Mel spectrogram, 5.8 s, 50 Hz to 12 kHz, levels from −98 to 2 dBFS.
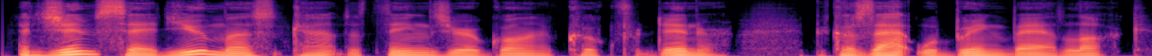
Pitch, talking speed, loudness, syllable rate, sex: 115 Hz, 220 wpm, -20 LUFS, 4.9 syllables/s, male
